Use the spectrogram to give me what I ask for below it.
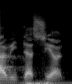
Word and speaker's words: habitación: La habitación. Notice the H is silent.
